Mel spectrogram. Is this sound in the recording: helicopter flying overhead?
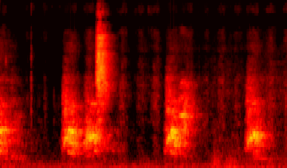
no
